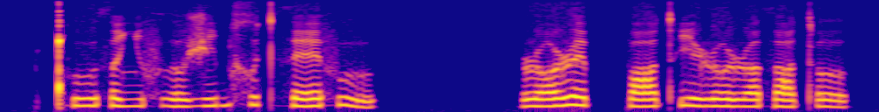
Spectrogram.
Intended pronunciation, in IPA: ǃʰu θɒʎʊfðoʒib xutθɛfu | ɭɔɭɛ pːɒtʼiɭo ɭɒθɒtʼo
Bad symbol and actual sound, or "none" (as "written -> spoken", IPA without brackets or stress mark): none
